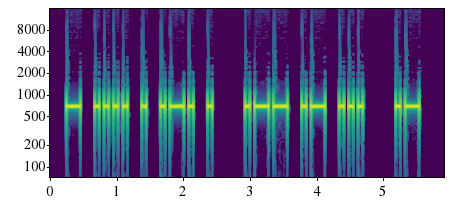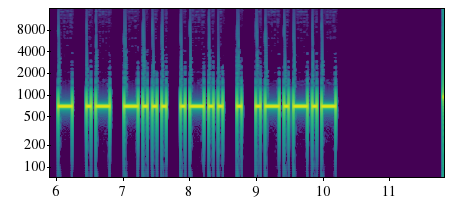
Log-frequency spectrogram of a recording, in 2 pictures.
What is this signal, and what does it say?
Morse code, heard as a keyed tone, about 17 wpm, 700 Hz. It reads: THERE WAS A TABLE.
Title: Sentences from Top 1000 Words - Review Part 6 - 17wpm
